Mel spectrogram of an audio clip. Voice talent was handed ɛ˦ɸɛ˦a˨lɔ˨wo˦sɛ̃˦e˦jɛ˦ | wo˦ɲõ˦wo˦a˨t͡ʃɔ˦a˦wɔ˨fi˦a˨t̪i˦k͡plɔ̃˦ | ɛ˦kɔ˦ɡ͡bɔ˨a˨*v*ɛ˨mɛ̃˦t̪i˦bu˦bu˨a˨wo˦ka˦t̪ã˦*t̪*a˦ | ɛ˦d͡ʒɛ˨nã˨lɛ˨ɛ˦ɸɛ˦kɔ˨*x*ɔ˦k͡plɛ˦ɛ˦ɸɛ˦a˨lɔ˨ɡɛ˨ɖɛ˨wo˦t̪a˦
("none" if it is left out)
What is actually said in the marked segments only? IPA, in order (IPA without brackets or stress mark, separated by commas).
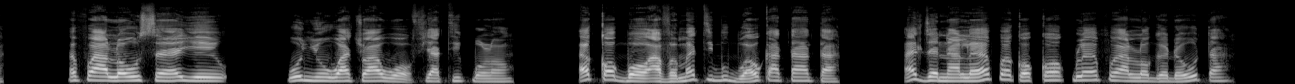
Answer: v, t̪, k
